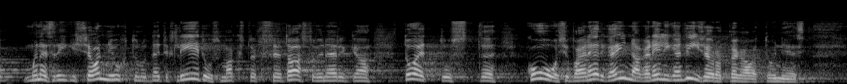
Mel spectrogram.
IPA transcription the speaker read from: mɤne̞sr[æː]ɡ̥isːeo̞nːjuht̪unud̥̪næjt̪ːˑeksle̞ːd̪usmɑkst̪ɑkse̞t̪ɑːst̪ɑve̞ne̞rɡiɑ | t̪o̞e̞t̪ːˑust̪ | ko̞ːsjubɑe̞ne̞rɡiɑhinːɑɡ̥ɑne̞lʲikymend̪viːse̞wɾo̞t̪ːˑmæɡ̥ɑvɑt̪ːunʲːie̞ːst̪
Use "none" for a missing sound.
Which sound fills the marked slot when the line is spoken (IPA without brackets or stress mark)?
iː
